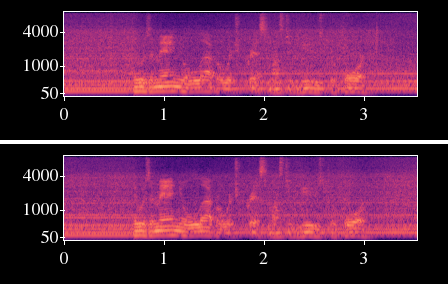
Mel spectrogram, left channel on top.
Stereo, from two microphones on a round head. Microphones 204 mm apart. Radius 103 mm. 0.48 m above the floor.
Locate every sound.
0.7 s a man speaking: 20° right (ahead or behind), 0.9 m; by 3.1 s 10° right (ahead or behind), 1.9 m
